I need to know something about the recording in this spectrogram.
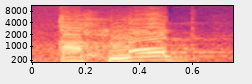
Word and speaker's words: Ahmed: She says, spell it. So I started spelling it, A-H-M-E-D, Ahmad, D-E-E-D-A-T, Deedat.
